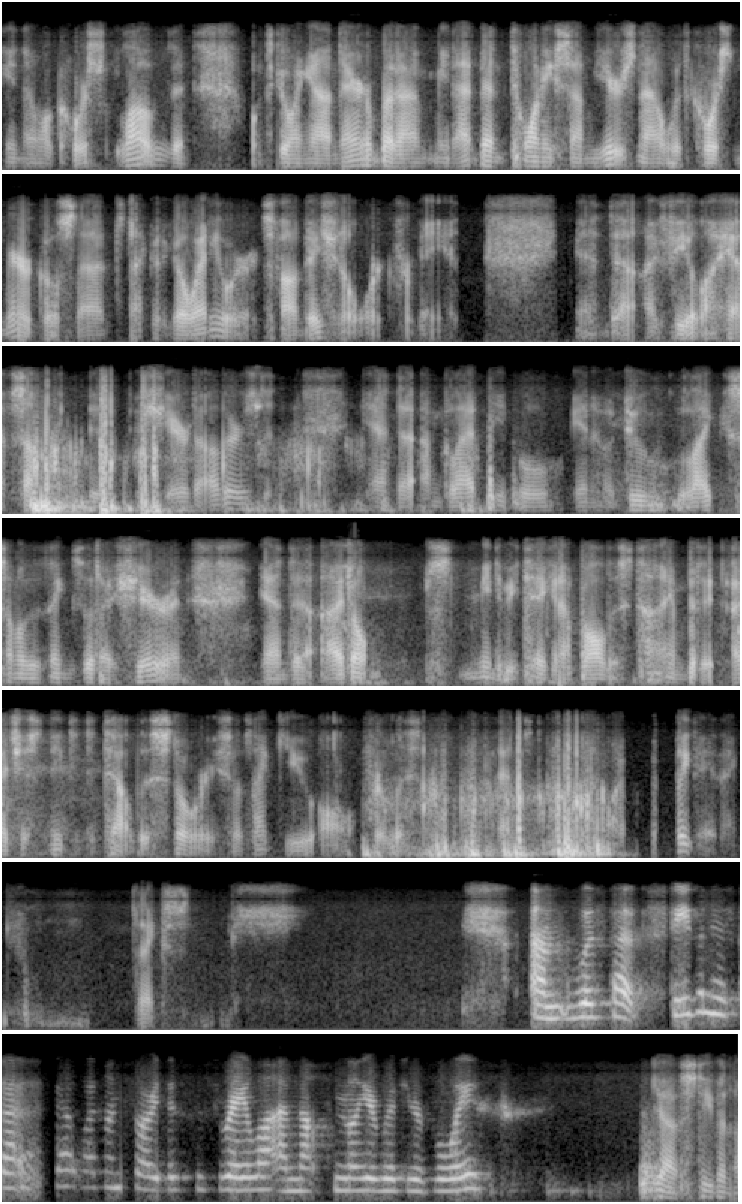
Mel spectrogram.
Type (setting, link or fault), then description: link, phone line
